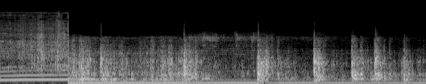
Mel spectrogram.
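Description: A plastic toy cement mixer truck tumbling down a rock, knocking and clattering against it several times over a steady low hum. In the first second, a drawn-out pitched sound cuts off abruptly.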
